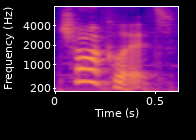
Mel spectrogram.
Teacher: so much stress on the first syllable that the next syllable kind of disappears.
